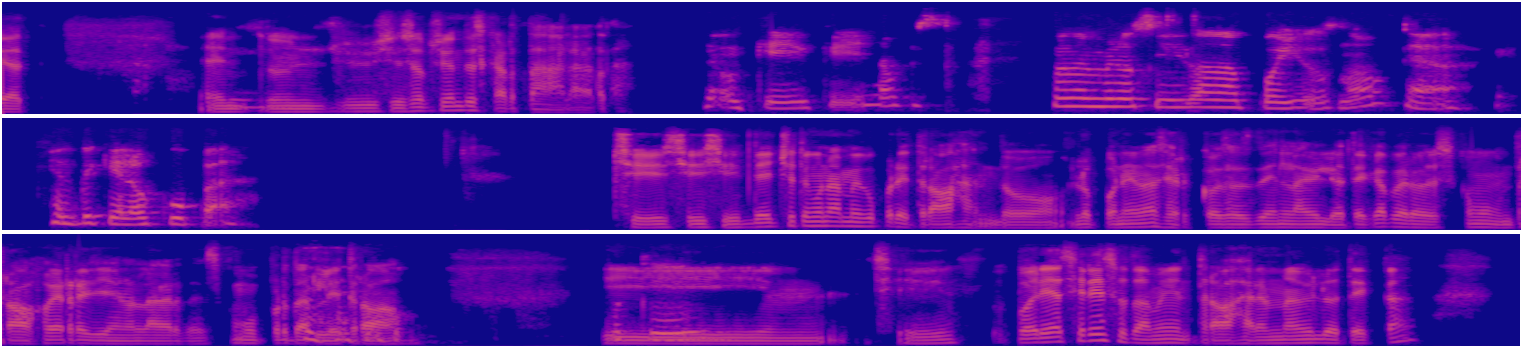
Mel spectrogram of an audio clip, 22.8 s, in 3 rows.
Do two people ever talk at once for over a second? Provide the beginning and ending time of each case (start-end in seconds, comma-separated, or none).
none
